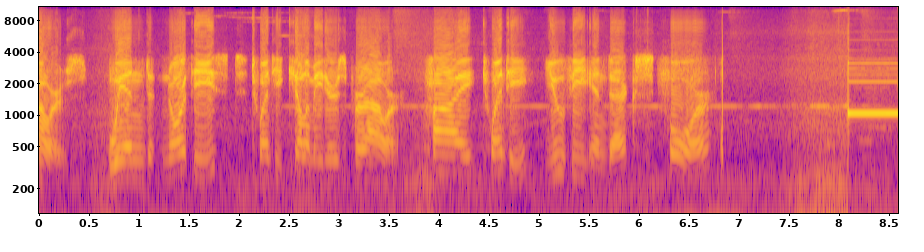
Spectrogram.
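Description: A man's voice reads out through a small radio speaker.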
